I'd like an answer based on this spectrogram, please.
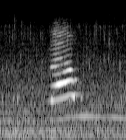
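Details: Bengal cat during a Christmas card photo attempt, giving one short, bright meow with a quick rise and fall, set against quiet room noise with a person speaking to the cat.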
